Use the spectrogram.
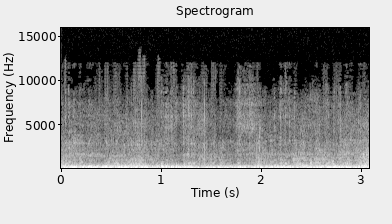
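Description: A 2021 Infiniti QX80 drives off-road in four-wheel-drive auto with traction control off, its engine giving a steady, loud low rumble mixed with wind buffeting, with no speech.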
